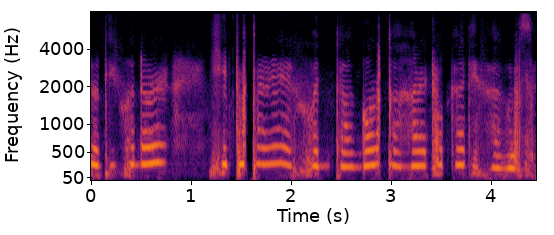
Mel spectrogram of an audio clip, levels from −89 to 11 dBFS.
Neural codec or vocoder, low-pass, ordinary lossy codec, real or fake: codec, 16 kHz, 2 kbps, FreqCodec, smaller model; none; none; fake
